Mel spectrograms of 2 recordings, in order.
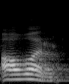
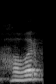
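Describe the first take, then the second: First: The word begins with a vowel, no h. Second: The word begins with an audible h sound. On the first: The speaker calls it right. "एच हमेशा silent रहता है इसमें" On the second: The speaker calls it wrong. "तो ये गलत है बेटा।"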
